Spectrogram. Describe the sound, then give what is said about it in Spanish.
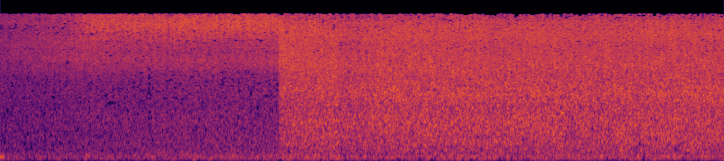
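A steady, full roar of the Tajo river rushing at the Embocador reservoir in Aranjuez fills the scene with no voices, growing brighter and louder a few seconds in as more spray and hiss join the constant flow. “Es el sonido del río eh, Tajo.”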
